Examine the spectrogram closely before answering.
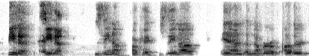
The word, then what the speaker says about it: Xena: How do you pronounce it? Gina? Sheena? Is it Xena. Xena? Okay, Xena, and a number of other TV series.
